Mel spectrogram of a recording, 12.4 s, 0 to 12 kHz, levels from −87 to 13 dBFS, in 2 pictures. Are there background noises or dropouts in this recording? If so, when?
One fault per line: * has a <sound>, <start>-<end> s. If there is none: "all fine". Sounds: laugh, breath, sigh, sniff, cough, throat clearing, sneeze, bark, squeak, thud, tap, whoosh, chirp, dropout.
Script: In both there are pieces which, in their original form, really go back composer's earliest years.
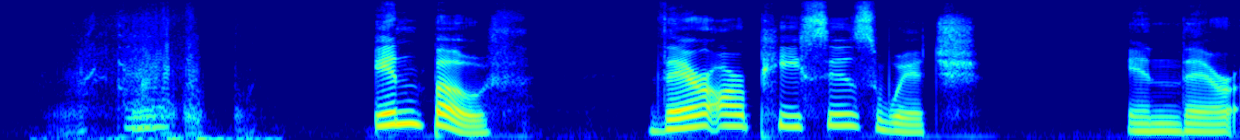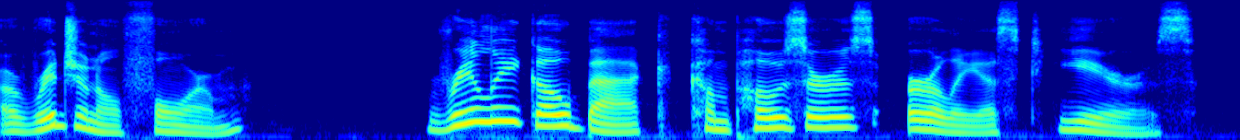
* has a squeak, 0.1-1.4 s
